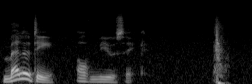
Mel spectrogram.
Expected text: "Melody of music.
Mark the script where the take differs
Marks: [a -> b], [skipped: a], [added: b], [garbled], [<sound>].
"Melody of music. [whoosh]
